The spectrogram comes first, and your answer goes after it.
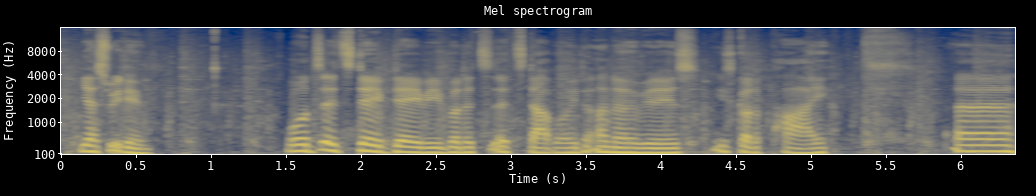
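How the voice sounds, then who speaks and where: Ordinary pitch variation marks a man's speech at a moderate pace. Noticeable background noise sits behind him. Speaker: streamer reading chat.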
